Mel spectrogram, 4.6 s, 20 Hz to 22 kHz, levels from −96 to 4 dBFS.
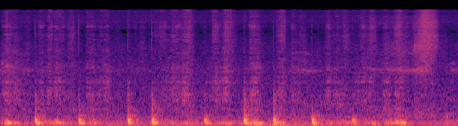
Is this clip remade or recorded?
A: recorded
